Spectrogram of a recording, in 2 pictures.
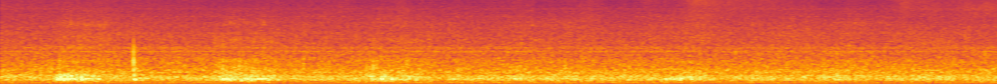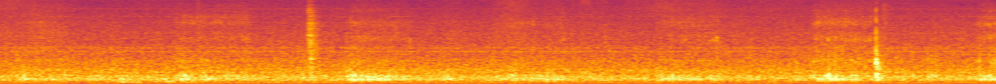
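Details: Purring house cat receiving a massage, one of four cats kept at home; continuous low rumble rising and falling gently with each breath, plus a few faint clicks and rustles from handling.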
